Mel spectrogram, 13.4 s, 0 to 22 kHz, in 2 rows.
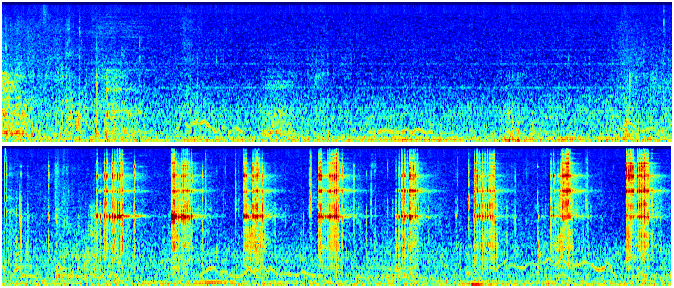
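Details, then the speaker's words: Older socket ratchet after disassembly, cleaning and greasing: short bursts of crisp fine clicking, measured about 77.5 dB, much quieter and smoother than before. "right 77.5 a lot less than it did before so what do you guys think sounds great feels fantastic"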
